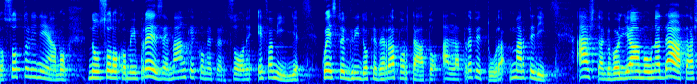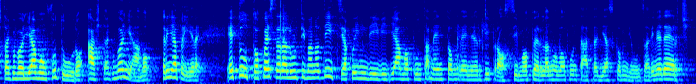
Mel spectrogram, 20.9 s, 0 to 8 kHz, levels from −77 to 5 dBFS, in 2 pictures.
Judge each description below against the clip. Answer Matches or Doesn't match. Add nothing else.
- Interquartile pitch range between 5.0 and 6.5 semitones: Matches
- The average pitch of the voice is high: Matches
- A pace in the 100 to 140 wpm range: Doesn't match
